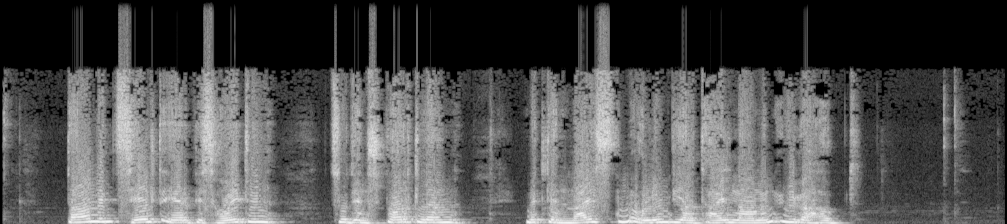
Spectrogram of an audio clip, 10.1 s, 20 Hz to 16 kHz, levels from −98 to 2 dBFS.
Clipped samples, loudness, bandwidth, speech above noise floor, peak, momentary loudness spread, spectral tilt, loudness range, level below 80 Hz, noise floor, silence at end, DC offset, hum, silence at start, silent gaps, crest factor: 0.2%; -7 LUFS; 16 kHz; 47 dB; 0 dBFS; 8 LU; -4 dB/octave; 3 LU; -44 dBFS; -54 dBFS; 1.5 s; under 0.1%; none; 0.05 s; none; 8 dB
